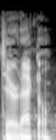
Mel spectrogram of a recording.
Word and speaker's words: pterodactyl: I mean, my initial thought is usually that the first letter is never silent, but that's not true, as you just explained with pterodactyl.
